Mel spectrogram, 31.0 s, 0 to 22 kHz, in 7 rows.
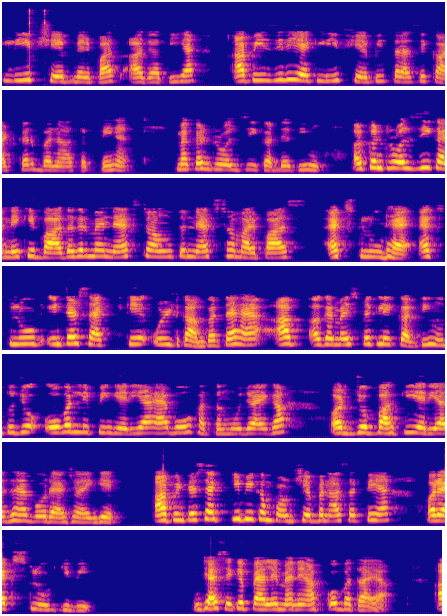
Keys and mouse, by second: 6.4 ctrl+z.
